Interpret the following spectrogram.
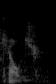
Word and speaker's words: Kelce: It's pronounced Kelce. It is not, Ryan.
